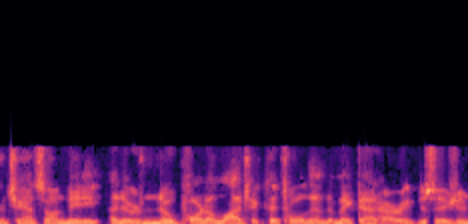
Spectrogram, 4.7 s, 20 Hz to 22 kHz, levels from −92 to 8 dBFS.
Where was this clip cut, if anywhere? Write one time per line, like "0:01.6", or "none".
none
